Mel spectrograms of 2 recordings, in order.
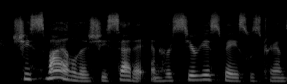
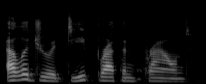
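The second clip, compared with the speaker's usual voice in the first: plain reading voice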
